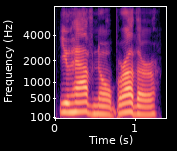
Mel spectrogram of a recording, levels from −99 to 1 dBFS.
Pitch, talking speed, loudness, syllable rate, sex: 175 Hz, 175 wpm, -15 LUFS, 4.0 syllables/s, female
